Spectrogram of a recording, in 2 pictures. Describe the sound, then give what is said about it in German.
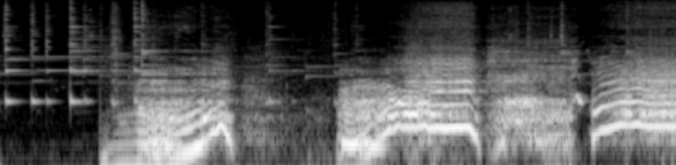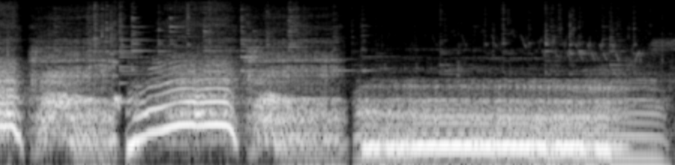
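A strong black bull with a nose ring bellows loudly, letting out a long series of deep, groaning roars in quick succession. The final bellow is drawn out and sustained, with a faint higher tone at the very start. “Ein kräftiger schwarzer Bulle mit Nasenring hat uns entdeckt und ist offensichtlich nicht sehr erfreut über unsere Anwesenheit. Der ist aber mal richtig am Röhren her.”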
